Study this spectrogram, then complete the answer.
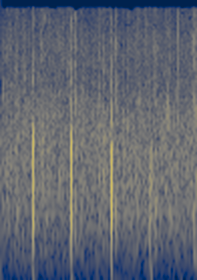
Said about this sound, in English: We're just gonna welcome you by warm round of applause. So there we go.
